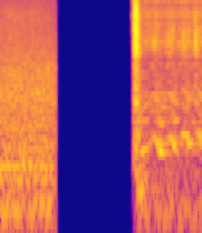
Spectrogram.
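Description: A steady low engine rumble, as of a vehicle idling, cuts off abruptly about half a second in. A brief dead silence follows, then the rumble starts again suddenly.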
